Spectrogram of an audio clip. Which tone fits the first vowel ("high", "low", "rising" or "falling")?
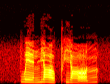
falling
